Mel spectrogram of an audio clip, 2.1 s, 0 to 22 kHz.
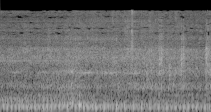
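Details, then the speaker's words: Honda Vario 125 scooter that loses and spurts radiator coolant: starter spins engine in steady rapid low chugging but it never starts; radiator water suspected entering combustion chamber. "Nah, ini motor tidak mau hidup ya. kemungkinan ruang [Musik] bakar kemasukan air radiator ya."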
